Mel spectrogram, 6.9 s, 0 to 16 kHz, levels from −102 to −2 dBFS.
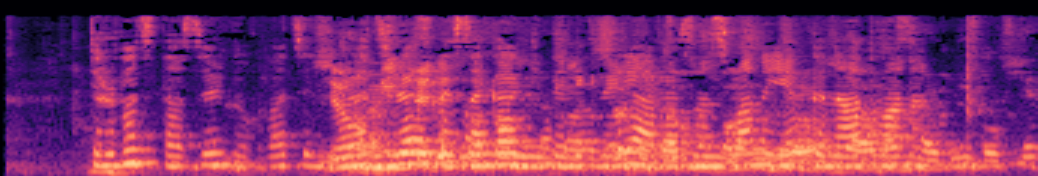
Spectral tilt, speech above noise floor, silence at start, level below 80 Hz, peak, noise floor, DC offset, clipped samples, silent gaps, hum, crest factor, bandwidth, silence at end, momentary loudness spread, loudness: -5 dB/octave; 34 dB; 0.6 s; -50 dBFS; -2 dBFS; -53 dBFS; under 0.1%; under 0.1%; none; none; 16 dB; 11.5 kHz; 0 s; 11 LU; -19 LUFS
